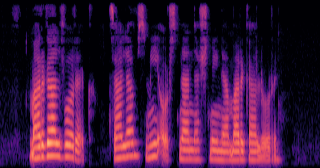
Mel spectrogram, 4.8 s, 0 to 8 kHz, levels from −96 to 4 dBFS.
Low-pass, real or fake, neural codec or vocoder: 7.2 kHz; real; none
